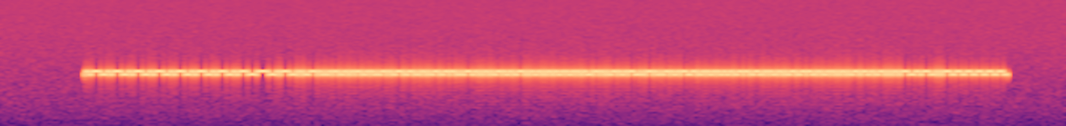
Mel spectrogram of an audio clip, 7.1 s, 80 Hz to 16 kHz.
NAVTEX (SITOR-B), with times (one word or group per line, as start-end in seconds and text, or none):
2.1-2.8 ILS
2.7-3.2 SE
3.1-4.3 VENGENT
4.2-5.2 AINSI
5.0-5.6 DE
5.5-6.3 LEUR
